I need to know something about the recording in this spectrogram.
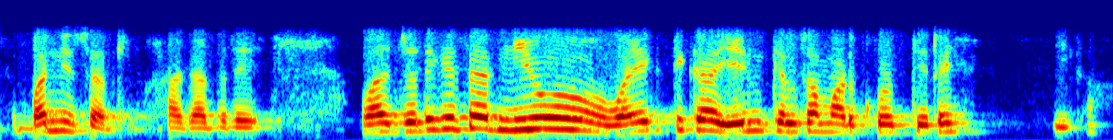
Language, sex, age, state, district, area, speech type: Kannada, male, 30-45, Karnataka, Belgaum, rural, conversation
